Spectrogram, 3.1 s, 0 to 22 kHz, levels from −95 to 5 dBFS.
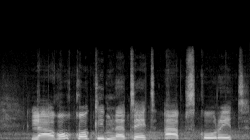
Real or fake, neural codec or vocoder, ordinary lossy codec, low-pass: fake; vocoder, 44.1 kHz, 128 mel bands, Pupu-Vocoder; none; 14.4 kHz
